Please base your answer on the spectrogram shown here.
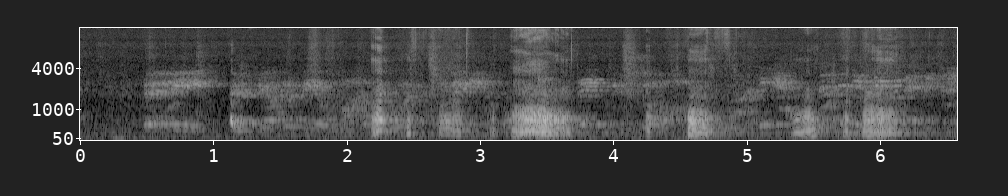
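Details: Puppies playing indoors with a squirrel ball give high, wavering whimpers and short yips in uneven bursts, with human voices talking over them in a small room.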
